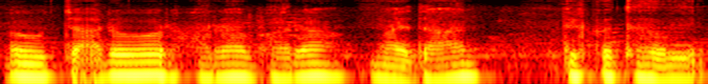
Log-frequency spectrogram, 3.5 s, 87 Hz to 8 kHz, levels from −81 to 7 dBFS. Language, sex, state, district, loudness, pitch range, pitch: Hindi, female, Chhattisgarh, Raipur, -16 LUFS, 125-135 Hz, 130 Hz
